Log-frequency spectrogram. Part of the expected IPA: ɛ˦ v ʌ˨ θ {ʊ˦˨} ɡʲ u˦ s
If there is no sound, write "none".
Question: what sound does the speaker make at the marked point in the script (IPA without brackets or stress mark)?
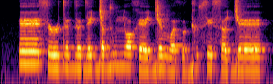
ʊ˨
